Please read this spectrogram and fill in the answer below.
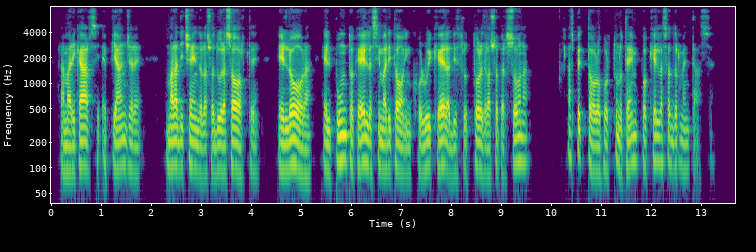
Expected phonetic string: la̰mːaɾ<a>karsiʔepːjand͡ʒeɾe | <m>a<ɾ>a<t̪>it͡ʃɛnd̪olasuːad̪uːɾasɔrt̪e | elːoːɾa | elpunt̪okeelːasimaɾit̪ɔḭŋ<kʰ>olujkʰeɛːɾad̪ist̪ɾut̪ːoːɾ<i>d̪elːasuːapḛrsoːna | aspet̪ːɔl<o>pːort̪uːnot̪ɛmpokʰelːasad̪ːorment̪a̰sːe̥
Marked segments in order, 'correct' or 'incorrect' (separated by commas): incorrect, correct, incorrect, incorrect, correct, incorrect, correct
